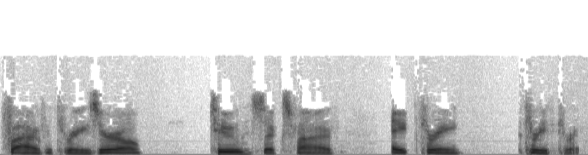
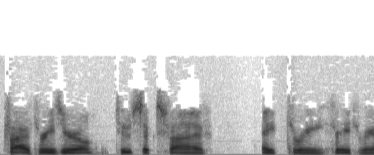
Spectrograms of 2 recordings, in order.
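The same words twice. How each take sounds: First: It is read slowly. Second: It is read at normal speed.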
